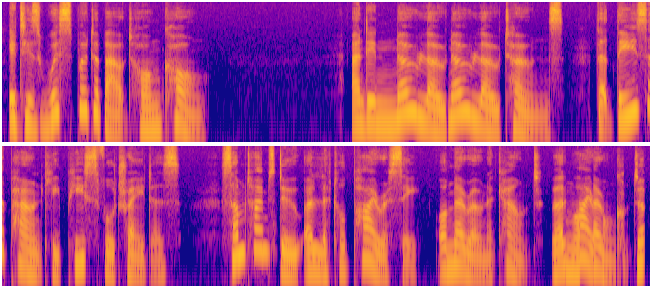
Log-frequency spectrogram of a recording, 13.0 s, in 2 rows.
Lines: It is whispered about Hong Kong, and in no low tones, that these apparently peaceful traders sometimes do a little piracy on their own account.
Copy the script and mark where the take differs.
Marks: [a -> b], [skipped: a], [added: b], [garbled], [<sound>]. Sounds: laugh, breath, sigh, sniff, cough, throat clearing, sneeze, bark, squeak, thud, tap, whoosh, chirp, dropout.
It is whispered about Hong Kong, and in no low [added: no low] tones, that these apparently peaceful traders sometimes do a little piracy on their own account. [garbled]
